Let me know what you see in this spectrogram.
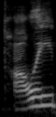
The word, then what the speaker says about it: Polley: And I believe her last name is pronounced Polly, P-O-L-L-E-Y.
